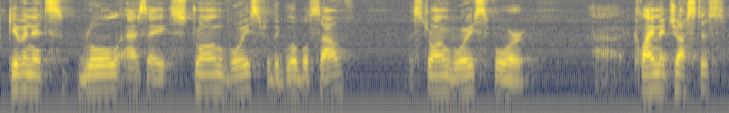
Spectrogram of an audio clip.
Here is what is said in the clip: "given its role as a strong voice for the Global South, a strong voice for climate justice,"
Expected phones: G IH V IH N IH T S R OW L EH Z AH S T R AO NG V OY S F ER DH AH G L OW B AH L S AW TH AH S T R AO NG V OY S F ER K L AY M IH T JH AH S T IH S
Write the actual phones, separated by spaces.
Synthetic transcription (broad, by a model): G IH V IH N IH T S R OW L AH Z AH S T R AO NG V OY S F ER DH AH G L OW B L S AW TH AH S T R AO NG V OY S F ER K L AY M IH T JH AH S T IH S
